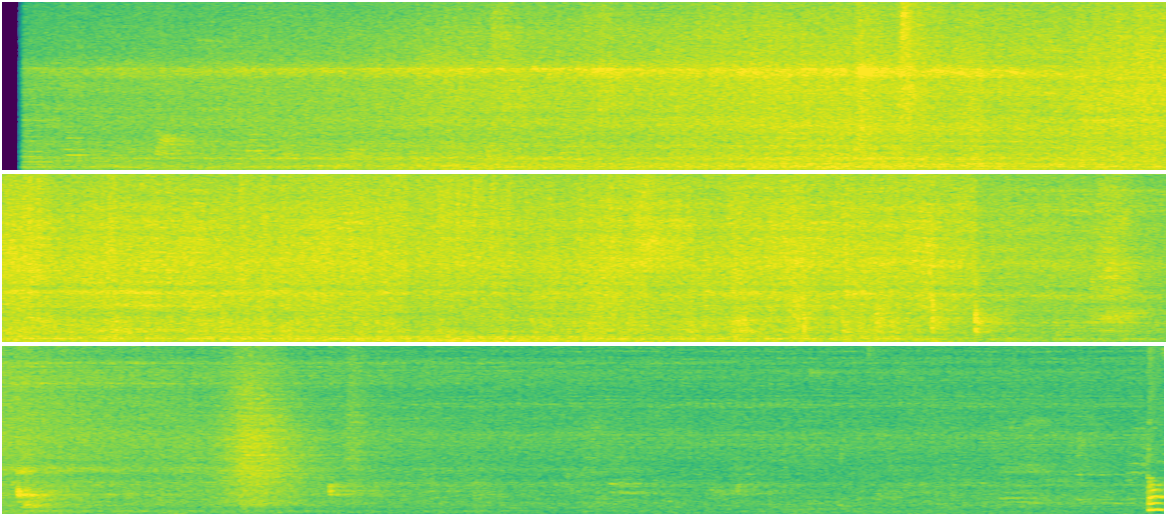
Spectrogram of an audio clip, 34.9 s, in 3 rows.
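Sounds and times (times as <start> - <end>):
wheels rumbling on rail: 0.2 - 34.0.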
